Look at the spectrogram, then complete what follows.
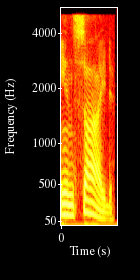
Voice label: "inside", en us

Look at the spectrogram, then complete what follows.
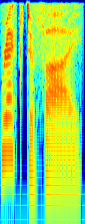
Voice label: "rectify", en us

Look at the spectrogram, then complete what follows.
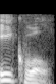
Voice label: "equal", us

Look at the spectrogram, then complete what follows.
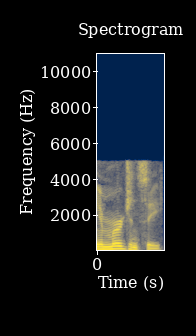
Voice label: "emergency", us

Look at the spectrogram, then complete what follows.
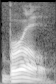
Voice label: "bro", en us

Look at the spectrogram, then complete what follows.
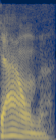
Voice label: "down", en us

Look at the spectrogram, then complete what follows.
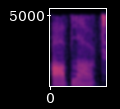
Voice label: "ablaut", us

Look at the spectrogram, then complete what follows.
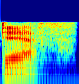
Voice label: "deaf", en us

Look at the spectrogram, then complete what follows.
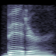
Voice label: "bitter", en us

